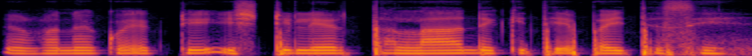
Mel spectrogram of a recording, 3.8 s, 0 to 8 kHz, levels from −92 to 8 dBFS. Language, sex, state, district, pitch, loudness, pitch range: Bengali, male, Assam, Hailakandi, 155 Hz, -21 LUFS, 150-160 Hz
